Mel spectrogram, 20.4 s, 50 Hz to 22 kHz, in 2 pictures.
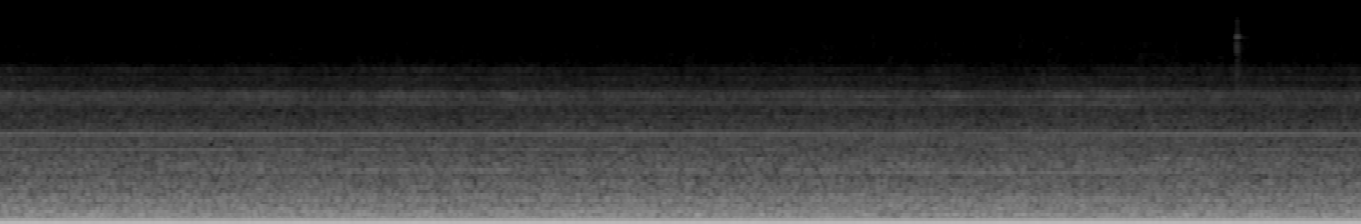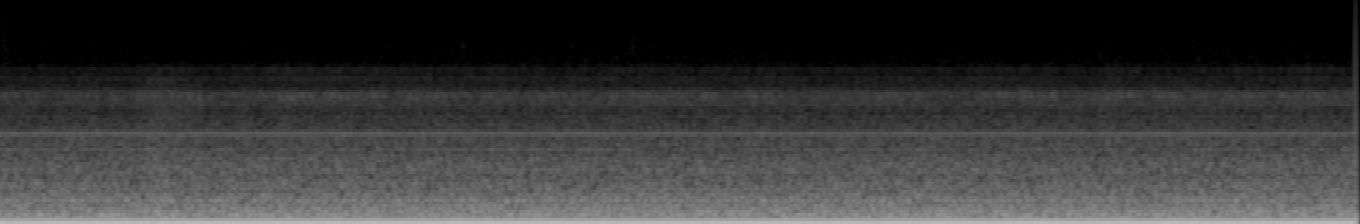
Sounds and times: coffee vending machine 0.0 - 1.0

